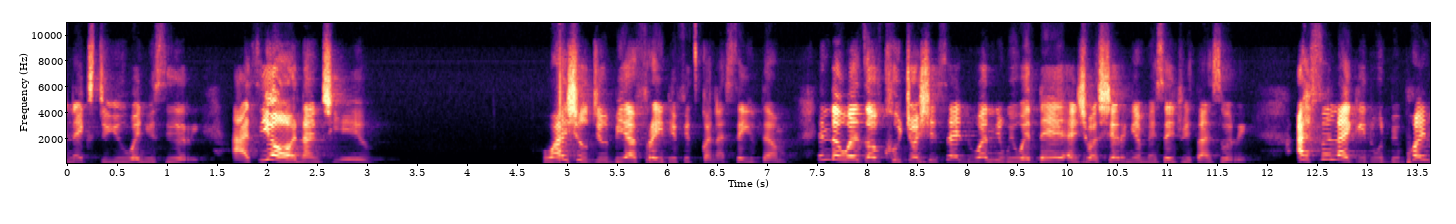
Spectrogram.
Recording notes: This sermon was preached during the youth takeover Sunday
